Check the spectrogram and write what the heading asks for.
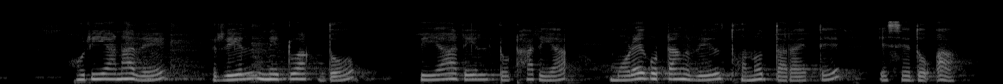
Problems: background sounds at intervals, echo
